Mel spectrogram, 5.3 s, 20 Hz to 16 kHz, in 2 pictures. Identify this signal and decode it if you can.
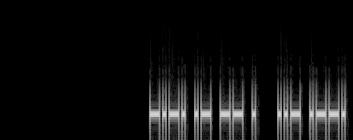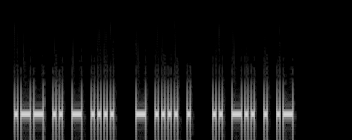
Morse code, heard as a keyed tone, about 50 wpm, 700 Hz. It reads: CAME UP WITH THE IDEA
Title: Sets of 5 Words Encore2 50wpm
